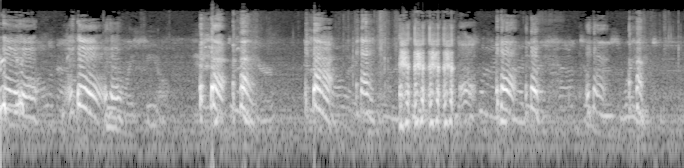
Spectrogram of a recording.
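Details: Baby boy laughing and babbling in a small room, with a few short, harsh cough-like bursts among the high-pitched vocal sounds.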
